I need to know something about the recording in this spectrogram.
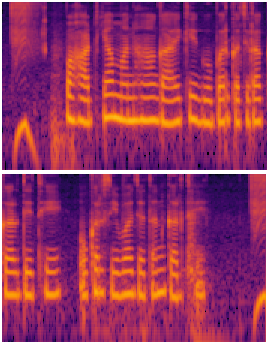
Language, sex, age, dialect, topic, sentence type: Chhattisgarhi, female, 18-24, Central, agriculture, statement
